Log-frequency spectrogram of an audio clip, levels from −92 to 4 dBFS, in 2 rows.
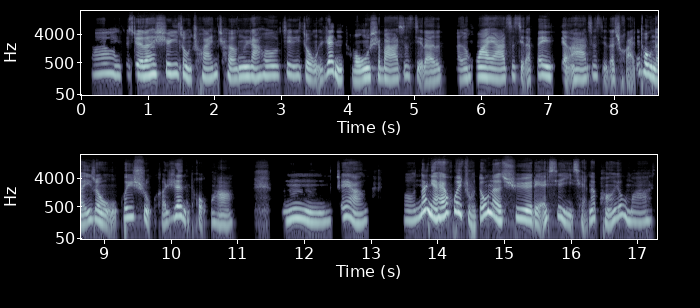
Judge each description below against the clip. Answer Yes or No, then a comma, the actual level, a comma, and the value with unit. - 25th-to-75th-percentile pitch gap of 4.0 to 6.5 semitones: Yes, average, 5.0 semitones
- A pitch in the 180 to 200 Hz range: Yes, medium, 185 Hz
